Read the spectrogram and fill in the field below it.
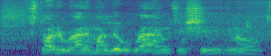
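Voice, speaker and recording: Amid noticeable background noise and audible room echo, a man with a fairly low pitch talks at a moderate pace. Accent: South Texas. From Texas, Taft near Corpus Christi. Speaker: rapper. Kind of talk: casual interview.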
